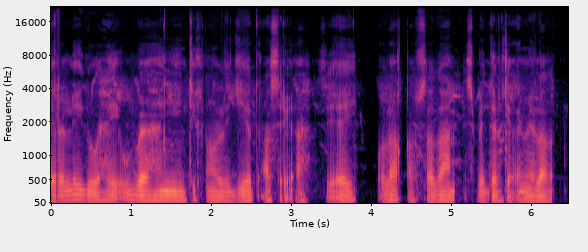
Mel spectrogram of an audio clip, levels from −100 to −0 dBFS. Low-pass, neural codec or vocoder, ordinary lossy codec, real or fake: none; none; none; real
